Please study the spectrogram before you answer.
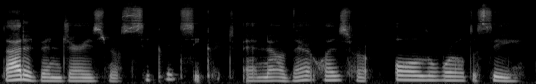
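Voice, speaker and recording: Woman reading a kids storybook out loud, gentle and expressive, mellow voice, dry close sound. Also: on the low side, moderate pace, no room sound. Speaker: audiobook reader.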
